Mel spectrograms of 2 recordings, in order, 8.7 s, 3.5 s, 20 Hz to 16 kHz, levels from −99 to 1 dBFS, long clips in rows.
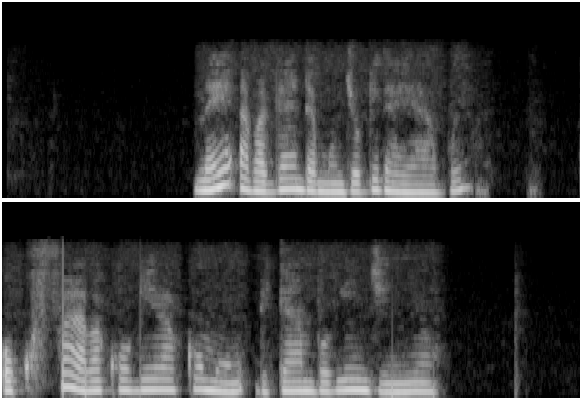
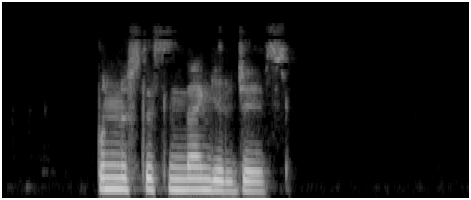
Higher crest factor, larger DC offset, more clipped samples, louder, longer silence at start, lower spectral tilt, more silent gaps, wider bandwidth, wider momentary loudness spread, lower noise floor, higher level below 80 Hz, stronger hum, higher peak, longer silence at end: about the same, 16 dB vs 16 dB; neither; neither; about the same, -25 LUFS vs -26 LUFS; first, 1.45 s vs 0.7 s; first, -9 dB/octave vs -7 dB/octave; neither; about the same, 7 kHz vs 7.6 kHz; about the same, 8 LU vs 9 LU; second, -85 dBFS vs under -90 dBFS; first, -58 dBFS vs -80 dBFS; neither; first, -8 dBFS vs -14 dBFS; second, 1.05 s vs 1.4 s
